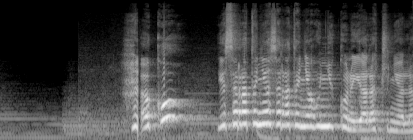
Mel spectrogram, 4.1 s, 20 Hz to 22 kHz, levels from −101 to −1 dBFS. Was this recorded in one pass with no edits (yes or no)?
no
